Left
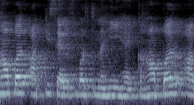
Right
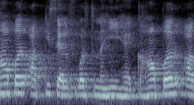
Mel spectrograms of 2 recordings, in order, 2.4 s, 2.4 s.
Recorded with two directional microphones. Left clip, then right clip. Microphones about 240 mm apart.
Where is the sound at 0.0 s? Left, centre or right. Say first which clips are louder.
Right 1 dB; right.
